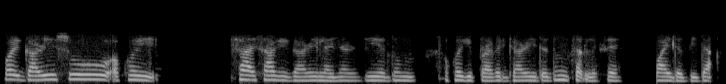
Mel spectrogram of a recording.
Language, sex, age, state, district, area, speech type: Manipuri, female, 30-45, Manipur, Chandel, rural, conversation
